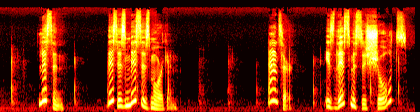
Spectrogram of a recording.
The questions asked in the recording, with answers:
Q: Is this Mrs. Schultz?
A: No.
